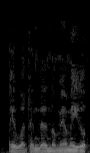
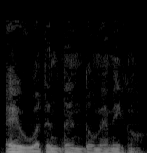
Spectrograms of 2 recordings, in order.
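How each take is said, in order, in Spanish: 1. Se lee de forma plana, como un anuncio neutral. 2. Se lee con una voz desesperada y angustiada. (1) "parece que está, bueno, pues en una emisora de radio" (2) "con voz desesperada"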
